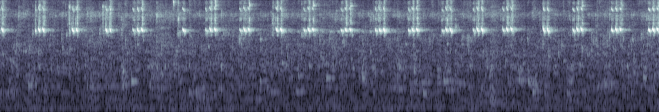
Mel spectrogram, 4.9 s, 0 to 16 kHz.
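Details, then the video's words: Cricket called masteran jangkrik, recorded Saturday 25 February 2023 for training competition songbirds such as magpie-robins; rapid high chirps pulsing about four per second, steady and shrill, with soft running water faintly beneath. "Suara masteran jangkrik dan gemericik air"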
